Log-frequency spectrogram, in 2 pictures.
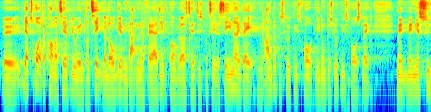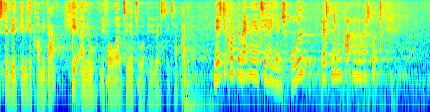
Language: Danish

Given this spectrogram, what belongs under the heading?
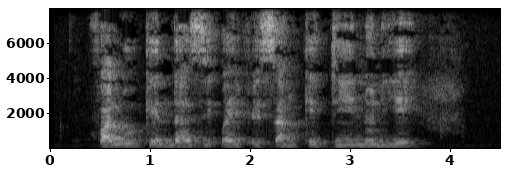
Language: Mbum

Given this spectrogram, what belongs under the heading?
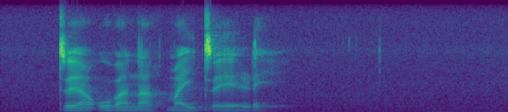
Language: Venda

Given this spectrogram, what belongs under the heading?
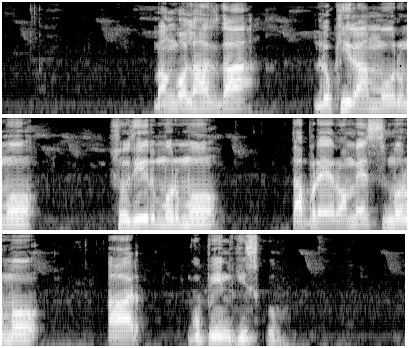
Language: Santali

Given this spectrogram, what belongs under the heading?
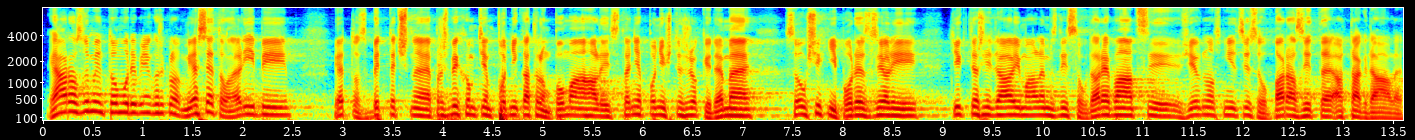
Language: Czech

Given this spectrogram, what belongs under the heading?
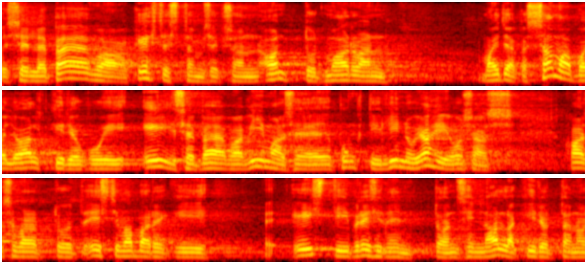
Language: Estonian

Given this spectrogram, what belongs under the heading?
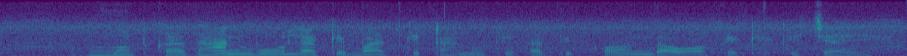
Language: Bhojpuri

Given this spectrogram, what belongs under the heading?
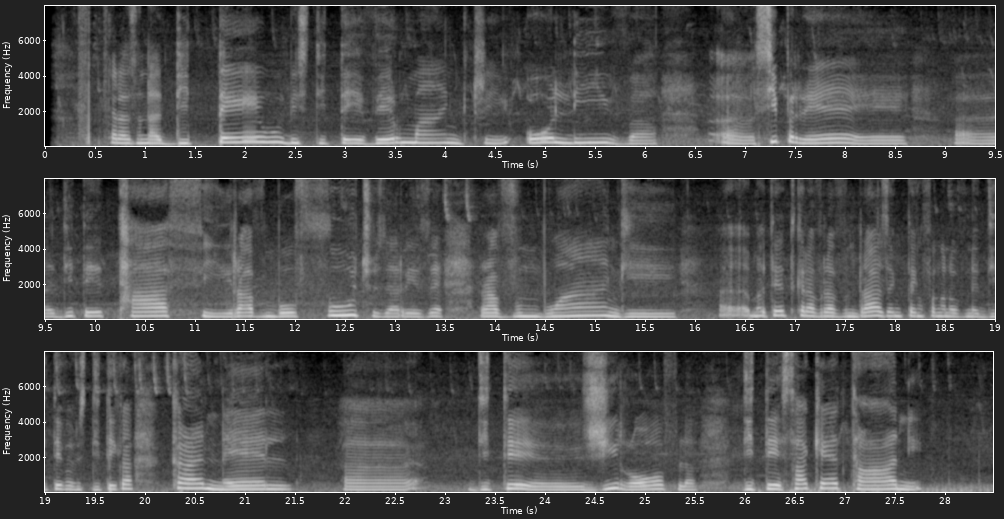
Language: Northern Betsimisaraka Malagasy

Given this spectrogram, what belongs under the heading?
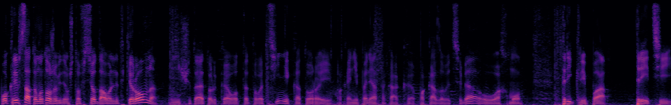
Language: Russian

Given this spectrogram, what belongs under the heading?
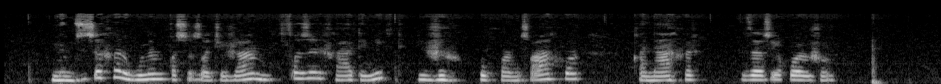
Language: Kabardian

